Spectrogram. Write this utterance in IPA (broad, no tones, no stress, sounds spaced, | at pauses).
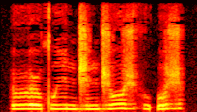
lː ə˞ tʷ iː n d͡ʒ ɪ n d͡ʒ ʊː ʒ θ ṳ ʔ ʊ ʒ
